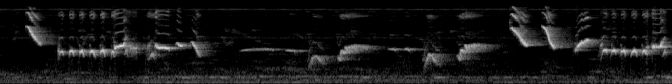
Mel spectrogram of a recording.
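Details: White-rumped shama in agitated song that can trigger other shamas to sing; stuttering trills, slurred mellow whistles and steep high downward sweeps, a rich varied sequence with brief quieter notes in the middle.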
